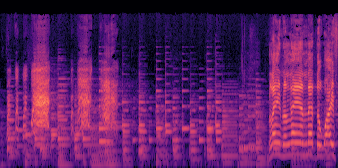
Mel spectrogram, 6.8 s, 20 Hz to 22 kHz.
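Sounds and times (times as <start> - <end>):
person imitating a squawking hen: 0.2 - 2.5
speech: 5.4 - 6.7.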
